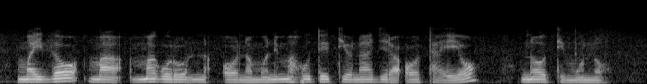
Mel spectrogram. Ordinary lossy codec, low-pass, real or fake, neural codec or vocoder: Opus, 24 kbps; 7.2 kHz; fake; codec, 16 kHz, 6 kbps, DAC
